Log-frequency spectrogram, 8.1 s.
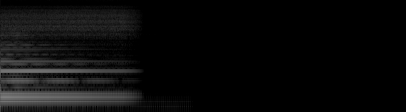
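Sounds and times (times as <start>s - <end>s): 
bass: 0.0s - 2.7s.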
